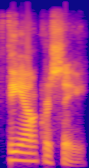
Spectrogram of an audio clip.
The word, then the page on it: theocracy: American English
